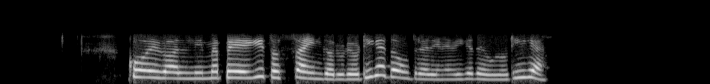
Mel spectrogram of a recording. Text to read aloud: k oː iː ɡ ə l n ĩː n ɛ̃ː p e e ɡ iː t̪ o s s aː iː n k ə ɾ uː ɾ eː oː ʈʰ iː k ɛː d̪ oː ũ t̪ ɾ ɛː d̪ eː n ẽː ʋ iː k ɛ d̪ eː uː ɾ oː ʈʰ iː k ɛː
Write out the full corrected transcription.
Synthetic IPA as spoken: k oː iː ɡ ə l n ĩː m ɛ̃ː p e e ɡ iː t̪ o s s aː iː n k ə ɾ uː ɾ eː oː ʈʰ iː k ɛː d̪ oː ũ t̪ ɾ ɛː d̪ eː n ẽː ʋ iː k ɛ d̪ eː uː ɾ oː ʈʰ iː k ɛː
